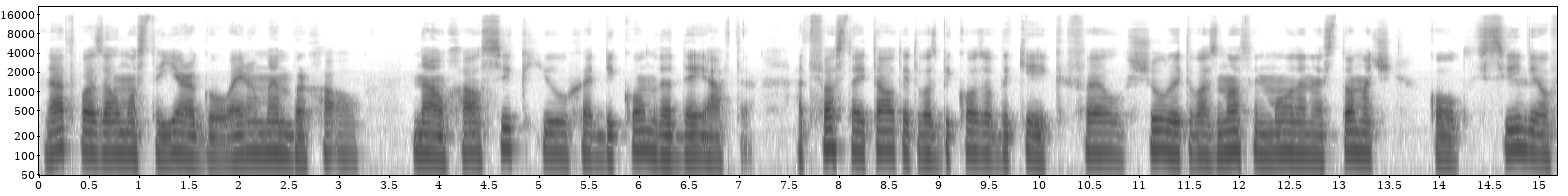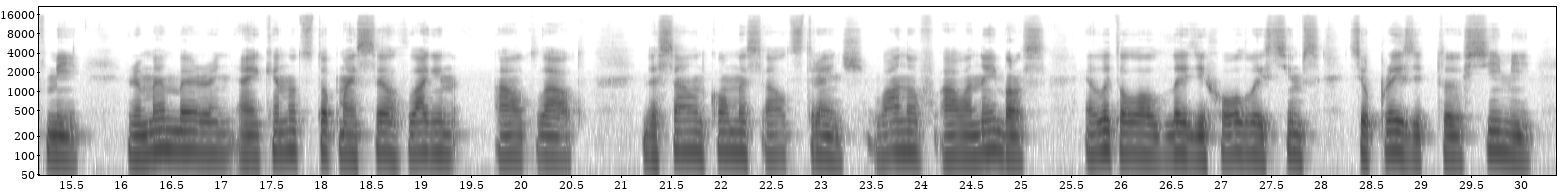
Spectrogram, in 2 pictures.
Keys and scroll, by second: 0.8 space, 2.7 b, 5.8 a, 8.2 space, 9.5 b, 10.0 space, 12.1 ctrl+z, 18.1 space, 18.6 a, 20.4 Delete, 25.4 ctrl+z.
